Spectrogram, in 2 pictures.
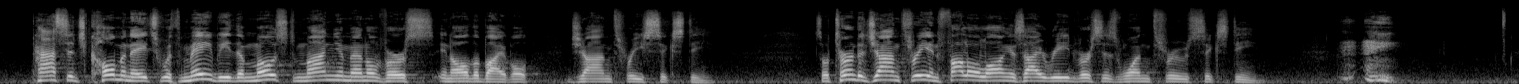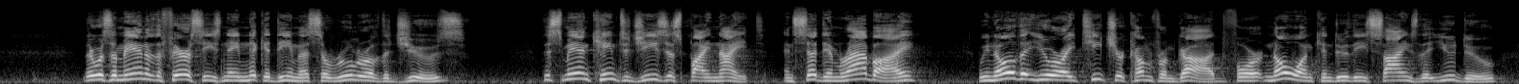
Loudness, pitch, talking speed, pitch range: -19 LUFS, 165 Hz, 150 wpm, 130-195 Hz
